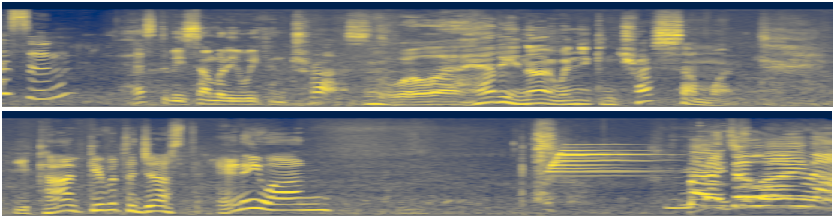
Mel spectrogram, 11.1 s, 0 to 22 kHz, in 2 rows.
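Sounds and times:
high-pitched electronic tone: 9.1s - 10.9s.

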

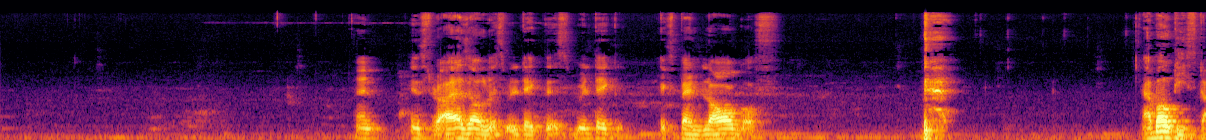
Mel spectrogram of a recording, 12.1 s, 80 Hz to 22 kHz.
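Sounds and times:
person coughing: 9.2s - 9.6s.

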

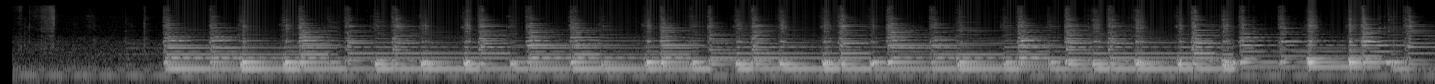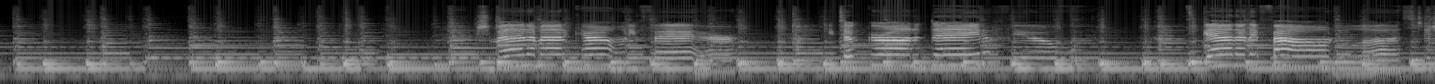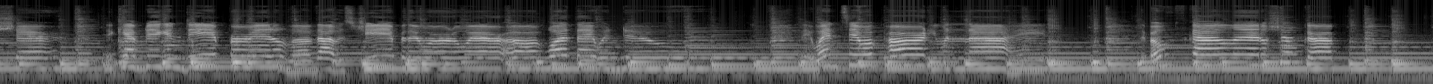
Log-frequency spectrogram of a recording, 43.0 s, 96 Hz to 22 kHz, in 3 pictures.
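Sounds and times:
ukulele strumming: 0.2s - 43.0s
person singing: 18.2s - 43.0s.

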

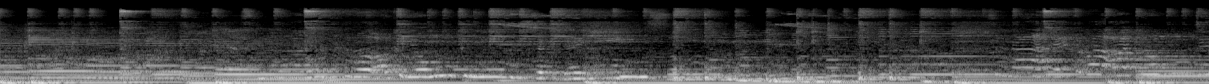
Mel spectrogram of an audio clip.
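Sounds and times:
live band playing waltz: 0.0s - 12.0s
woman singing: 2.1s - 8.6s, 9.8s - 12.0s.

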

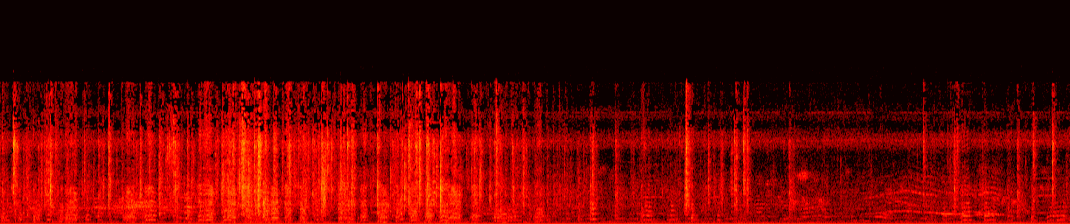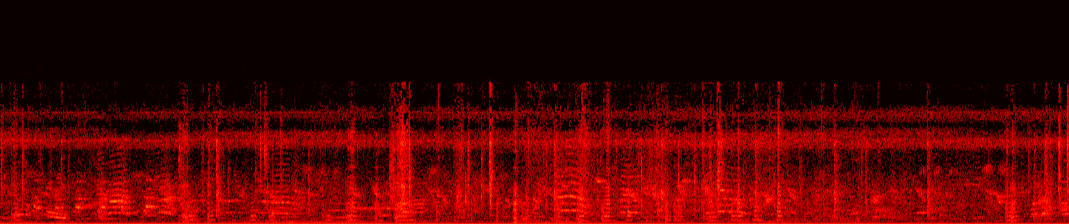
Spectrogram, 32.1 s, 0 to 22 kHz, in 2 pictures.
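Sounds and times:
fowl clucking: 0.0s - 10.8s, 14.2s - 29.0s.

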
